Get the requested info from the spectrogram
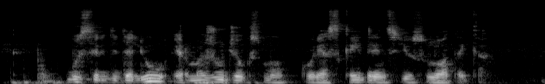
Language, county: Lithuanian, Vilnius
